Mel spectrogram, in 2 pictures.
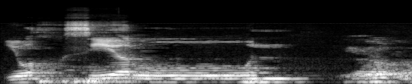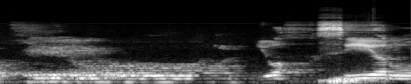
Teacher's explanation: ketika membaca k sukun di sini bibirnya jangan ngikut harakat sebelumnya jadi misalkan kalau ngikutkan yirun jadi tetap monyong gitu ya karena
